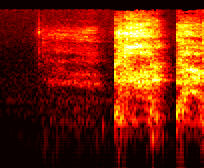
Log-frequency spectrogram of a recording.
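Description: A man coughing into his hand, with a loud cough a little over a second in.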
